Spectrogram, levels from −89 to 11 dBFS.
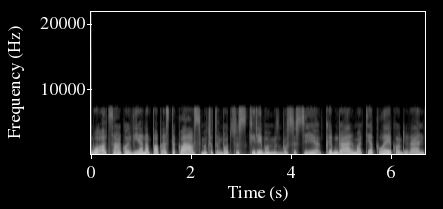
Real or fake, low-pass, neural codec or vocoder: fake; 7.2 kHz; codec, 16 kHz, 1 kbps, FunCodec, trained on LibriTTS, 50 frames a second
